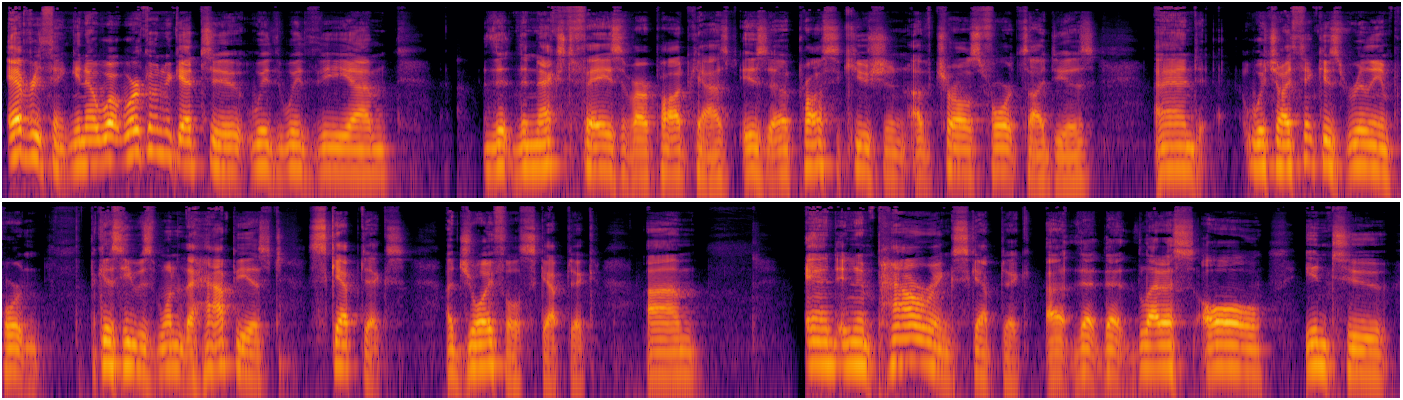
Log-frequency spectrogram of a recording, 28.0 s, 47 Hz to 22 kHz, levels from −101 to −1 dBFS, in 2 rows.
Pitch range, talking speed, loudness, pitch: 105-130 Hz, 120 wpm, -26 LUFS, 115 Hz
